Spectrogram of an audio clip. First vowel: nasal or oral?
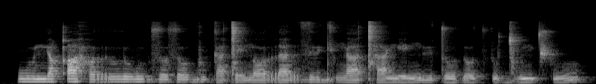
oral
